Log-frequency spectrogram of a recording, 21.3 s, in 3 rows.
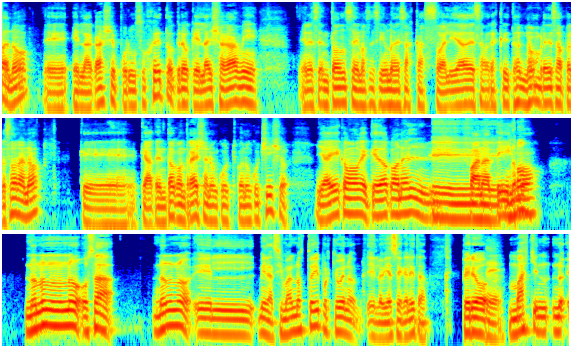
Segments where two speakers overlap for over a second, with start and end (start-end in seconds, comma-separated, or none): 12.4-13.8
